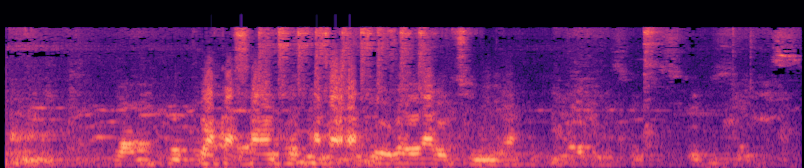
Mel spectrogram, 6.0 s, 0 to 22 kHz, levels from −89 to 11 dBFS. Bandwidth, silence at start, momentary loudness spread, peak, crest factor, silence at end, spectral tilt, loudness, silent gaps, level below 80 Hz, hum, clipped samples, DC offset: 12 kHz; 0.05 s; 17 LU; 0 dBFS; 14 dB; 0 s; -3.5 dB/octave; -12 LUFS; none; -42 dBFS; none; under 0.1%; under 0.1%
